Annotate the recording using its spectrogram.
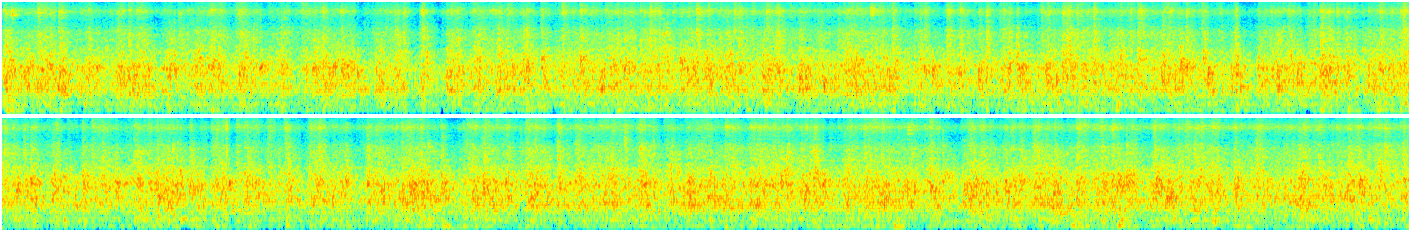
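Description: Heavy rain drums loudly and steadily on a metal roof.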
